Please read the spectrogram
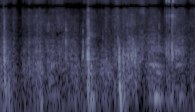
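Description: Faint handling of a Cretacolor fabric art-supply roll being unrolled on a desk, with a few light taps and rustles as the pencils in it shift.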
